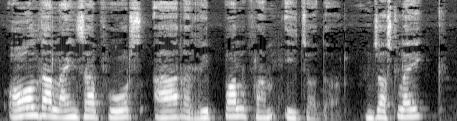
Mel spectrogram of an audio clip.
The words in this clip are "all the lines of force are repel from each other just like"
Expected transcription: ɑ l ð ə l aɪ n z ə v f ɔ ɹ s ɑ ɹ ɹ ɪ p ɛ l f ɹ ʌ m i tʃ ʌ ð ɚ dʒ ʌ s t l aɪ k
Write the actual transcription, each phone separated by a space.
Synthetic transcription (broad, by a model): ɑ l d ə l aɪ n s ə b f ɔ ɹ s ɑ ɹ ɹ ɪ p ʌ l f ɹ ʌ m i tʃ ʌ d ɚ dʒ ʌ s t l aɪ k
